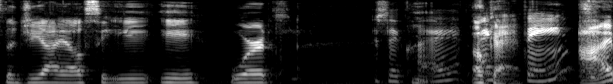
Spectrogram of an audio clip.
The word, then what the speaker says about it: Giclée: How do you pronounce the Gilcee word? Giclée, Okay. I think. I pronounce it. Before I pronounce it. Gilcée or whatever, No, I don't and think that's that's not correct.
